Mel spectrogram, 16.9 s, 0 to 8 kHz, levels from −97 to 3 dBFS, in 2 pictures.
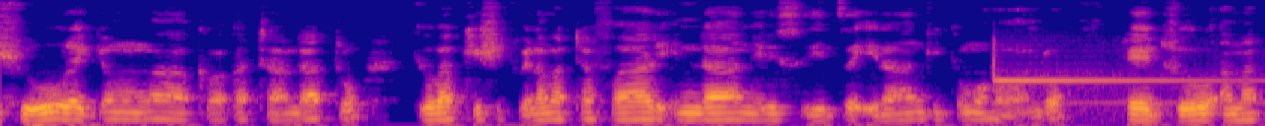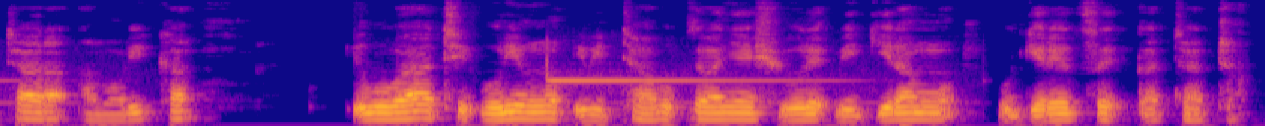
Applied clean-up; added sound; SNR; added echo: none; Percussion; 15 dB; reverberation time 0.2 s.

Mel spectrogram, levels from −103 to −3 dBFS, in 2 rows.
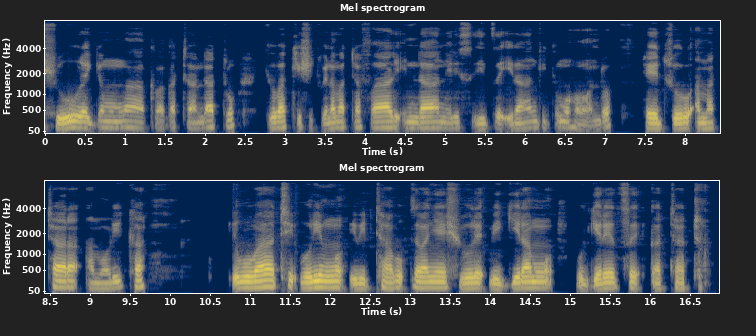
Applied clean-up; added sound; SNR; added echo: none; none; none; none.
